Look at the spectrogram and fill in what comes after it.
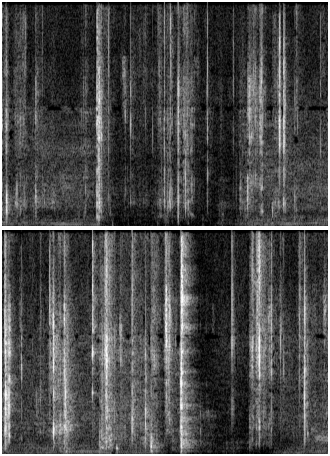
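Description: Close-miked eating: a cream-filled pastry chewed with irregular sharp crackles and crinkles. Background music is heard until about a second in.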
